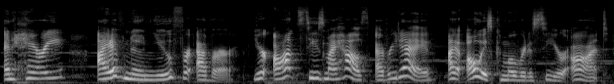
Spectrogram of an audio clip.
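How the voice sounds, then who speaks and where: A woman's voice: a little high, expressive, normal speed. A woman voicing a bubbly, confident teenage witch schoolgirl in a story reading, emphatic and eager. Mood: pleasant, confident. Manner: bright, pleasant, eagerly emphatic.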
